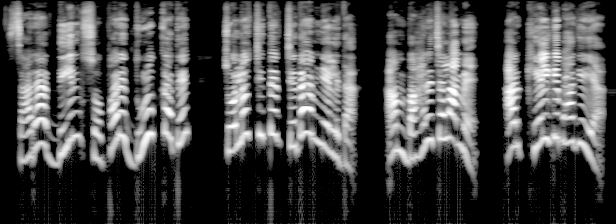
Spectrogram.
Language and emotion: Santali, angry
